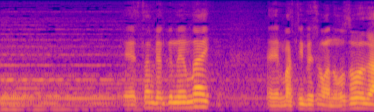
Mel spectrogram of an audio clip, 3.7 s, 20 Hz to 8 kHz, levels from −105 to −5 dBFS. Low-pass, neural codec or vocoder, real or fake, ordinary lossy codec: none; none; real; none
